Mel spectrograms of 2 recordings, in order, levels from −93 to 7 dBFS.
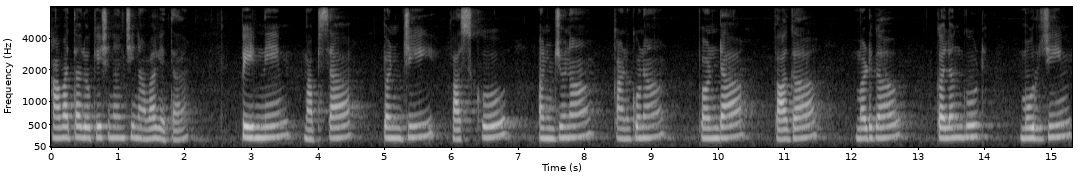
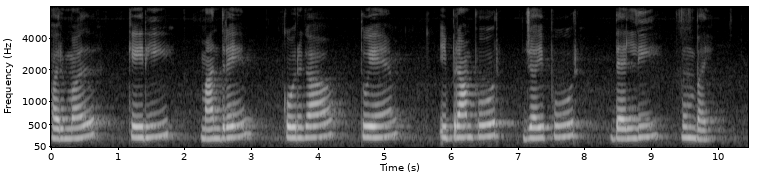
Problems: background sounds at intervals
